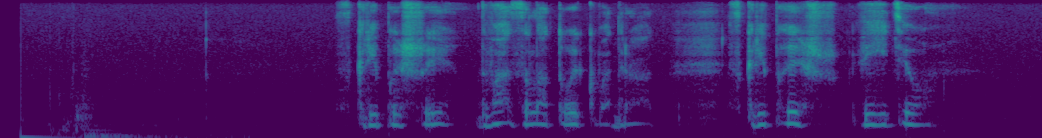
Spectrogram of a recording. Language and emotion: Russian, sad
